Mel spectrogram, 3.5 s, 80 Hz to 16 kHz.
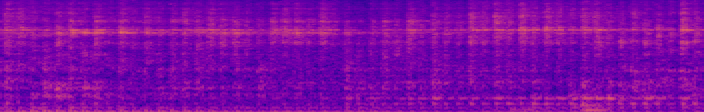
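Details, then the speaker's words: Redfox 200 two-seater off-road go-kart, single-cylinder, first run in a long time after new battery, choke on, warming up: steady even idle thump, no misses or knocks; sounds much better than the day before; normal idle. "Let it warm up for a bit. It hasn't ran in a long time. >> The engine sounds way better than yesterday."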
